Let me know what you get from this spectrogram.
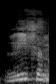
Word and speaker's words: LeSean: a ver si lo digo bien, LeSean, ¿no? LeSean, sí.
